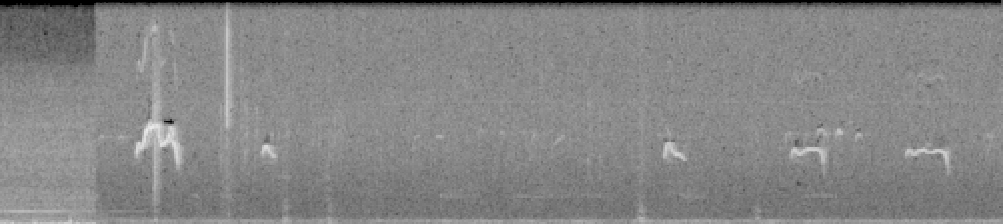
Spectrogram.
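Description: Background music cuts off about a second in. After that a small bird gives about six short, high chirps, each a quick arched note, spaced irregularly over quiet outdoor ambience.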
